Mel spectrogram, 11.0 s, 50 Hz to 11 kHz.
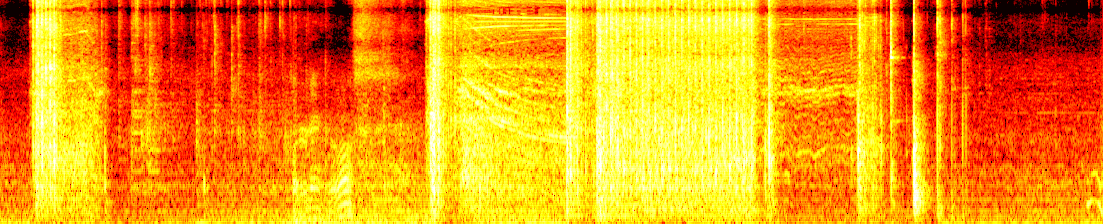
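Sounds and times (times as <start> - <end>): sharp metal clicks: 0.3 - 2.4, 5.6 - 7.9, 8.5 - 9.7
impact wrench hammering: 4.3 - 9.7.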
